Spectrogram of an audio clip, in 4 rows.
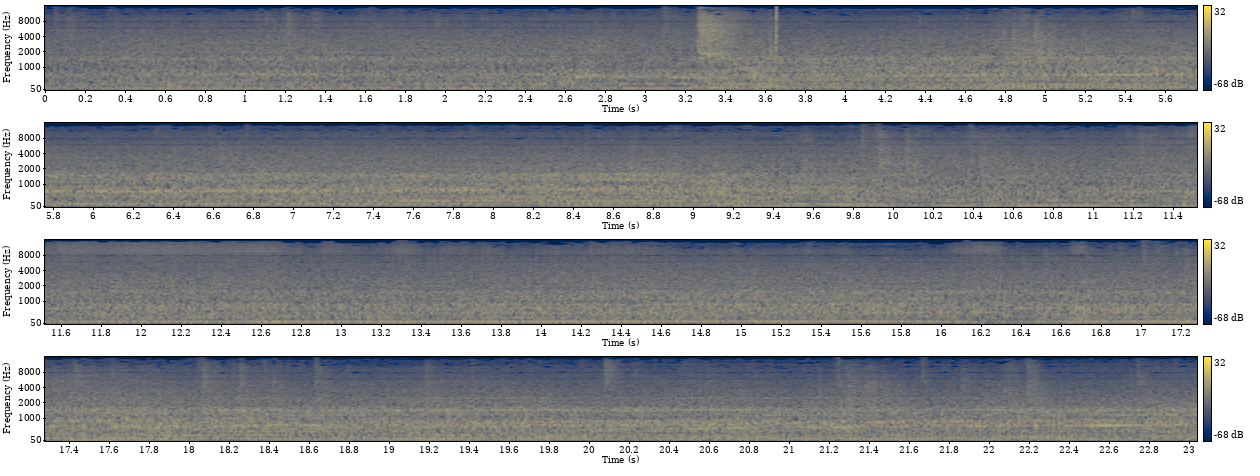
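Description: A 2002 Neoplan AN440LF transit bus's Cummins ISL inline-six diesel and Allison B400R automatic transmission running under way, heard from inside the passenger cabin. A whine climbs in pitch twice as the bus pulls, and the sound drops back briefly about ten and sixteen seconds in.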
